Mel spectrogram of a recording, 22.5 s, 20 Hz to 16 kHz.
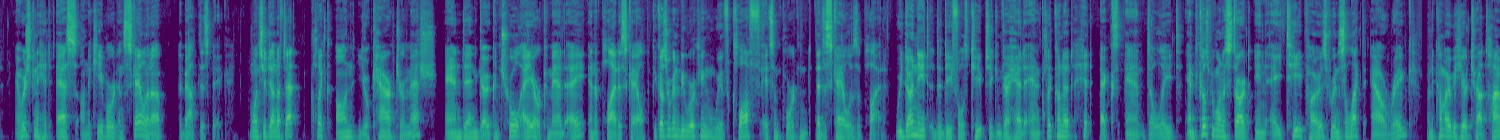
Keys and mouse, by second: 0.7 s, 3.1-3.4 middle drag, 3.6 shift+middle drag, 6.1 g, 7.7 ctrl+a, 16.1 x, 20.7 click.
